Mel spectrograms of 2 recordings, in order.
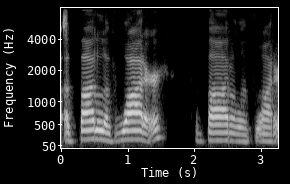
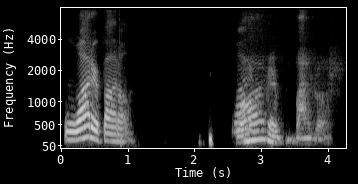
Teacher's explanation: both water and bottle are Olive sock words but together there's just one major stress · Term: compound stress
